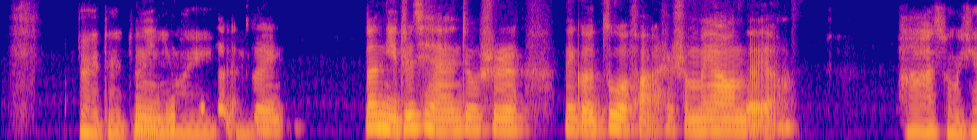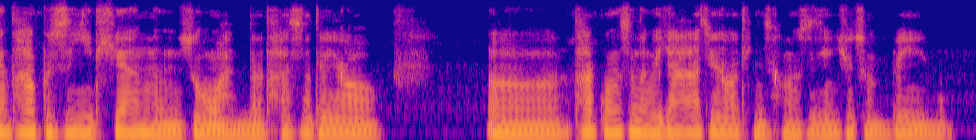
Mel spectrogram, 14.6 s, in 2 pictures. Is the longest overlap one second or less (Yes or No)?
Yes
